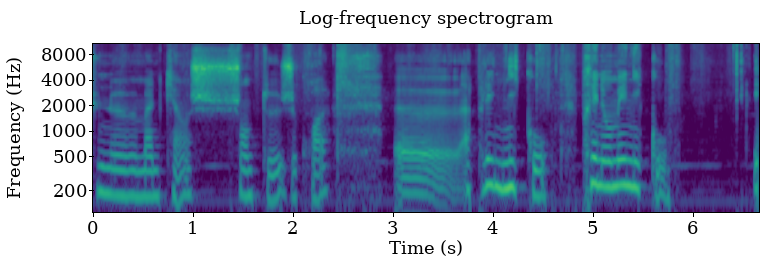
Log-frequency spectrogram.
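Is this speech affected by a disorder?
No.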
